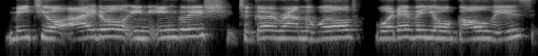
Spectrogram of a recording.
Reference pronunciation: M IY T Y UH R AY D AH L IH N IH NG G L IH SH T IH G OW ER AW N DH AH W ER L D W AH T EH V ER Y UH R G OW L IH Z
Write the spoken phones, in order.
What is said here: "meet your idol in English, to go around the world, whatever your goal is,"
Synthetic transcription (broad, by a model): M IY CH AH R AY D L IH N IH NG G L IH SH T IH G OW ER AW N DH AH W ER L D W AH T EH V ER Y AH R G OW L IH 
